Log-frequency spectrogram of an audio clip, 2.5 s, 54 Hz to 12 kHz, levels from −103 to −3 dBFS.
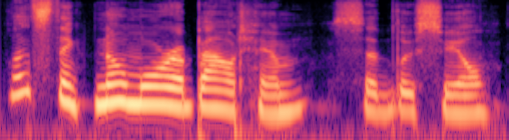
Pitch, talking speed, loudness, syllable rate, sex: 200 Hz, 190 wpm, -17 LUFS, 4.7 syllables/s, female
